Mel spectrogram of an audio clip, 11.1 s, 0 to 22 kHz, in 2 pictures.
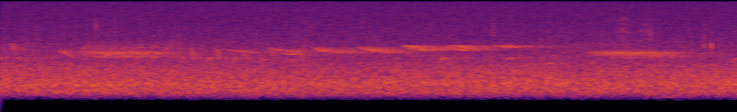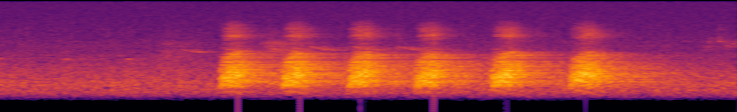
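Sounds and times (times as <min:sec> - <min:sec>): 
carrion crow Corvus corone cawing: 0:07.2 - 0:10.8.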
